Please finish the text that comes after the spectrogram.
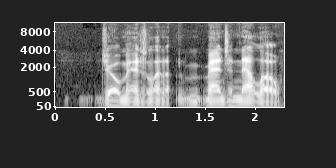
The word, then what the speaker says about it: Joe Manganiello: say he looks like Joe Manganiello, right? That's how you say it? Yeah. You got it. You nailed it.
